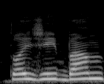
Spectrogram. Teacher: با کو میم میں داخل کر کے پڑھنا ہے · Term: ادغام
